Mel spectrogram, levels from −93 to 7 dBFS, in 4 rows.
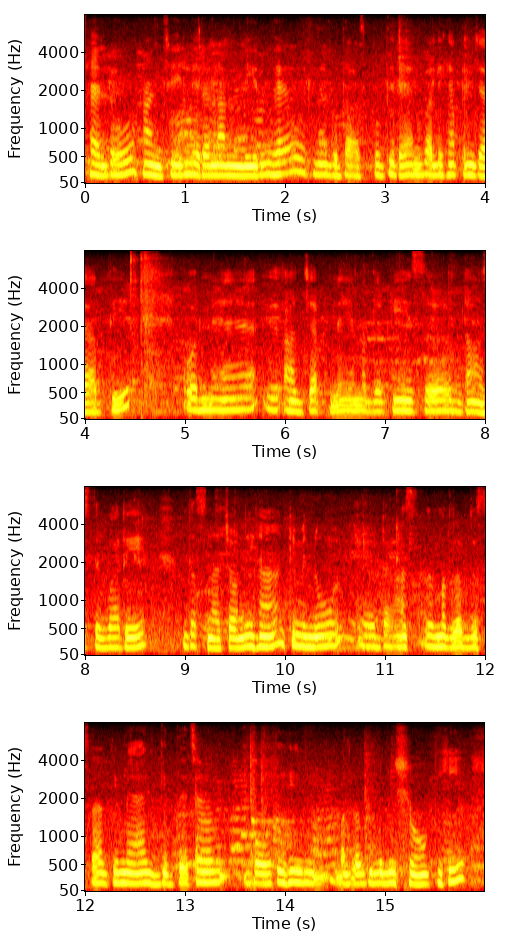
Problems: constant background noise, continuous background conversations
